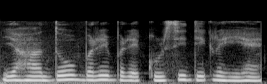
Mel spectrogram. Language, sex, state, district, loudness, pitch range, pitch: Hindi, female, Arunachal Pradesh, Lower Dibang Valley, -13 LUFS, 185-205 Hz, 190 Hz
